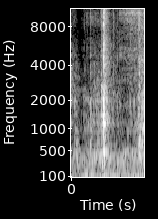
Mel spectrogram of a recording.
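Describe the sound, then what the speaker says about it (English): Scissors snipping apart packaged organic turkey breast portions, two quick faint cuts heard close in an otherwise quiet kitchen. "I'll separate these again with the scissors"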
